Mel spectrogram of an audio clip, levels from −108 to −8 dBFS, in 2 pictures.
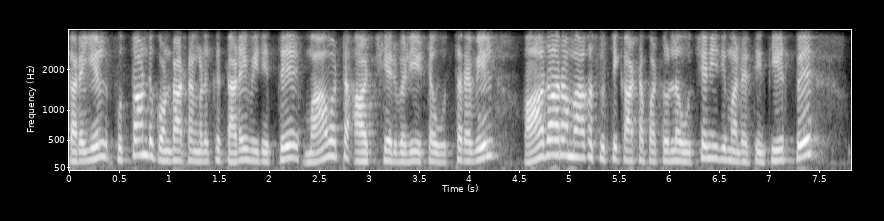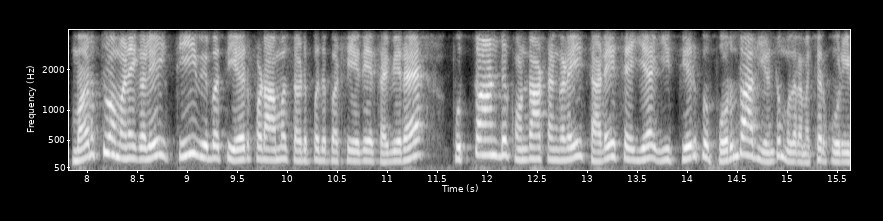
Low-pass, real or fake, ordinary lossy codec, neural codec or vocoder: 3.6 kHz; fake; Opus, 16 kbps; codec, 24 kHz, 3.1 kbps, DualCodec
